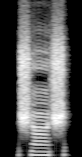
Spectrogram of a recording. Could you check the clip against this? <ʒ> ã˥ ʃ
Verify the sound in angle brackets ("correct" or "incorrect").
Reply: incorrect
